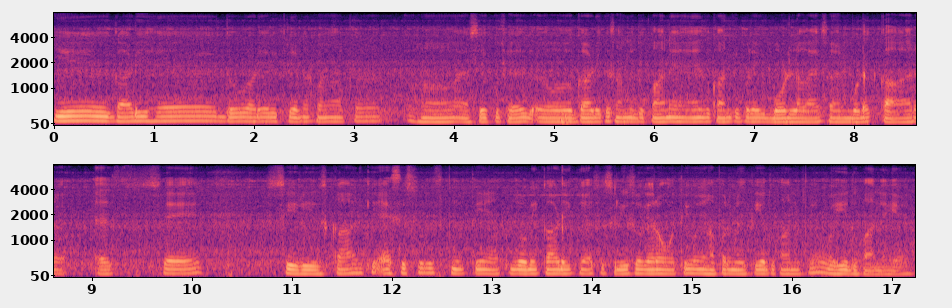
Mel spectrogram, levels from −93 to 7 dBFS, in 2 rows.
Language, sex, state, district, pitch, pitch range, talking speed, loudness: Hindi, male, Bihar, West Champaran, 105 Hz, 100-115 Hz, 175 wpm, -17 LUFS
